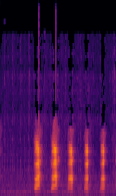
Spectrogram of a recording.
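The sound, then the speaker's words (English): A chicken squawks as it is run over in a video game: six short, rasping clucks at an even rhythm, bright and nasal. “Oh! I just ran over a chicken. Sorry, chicken.”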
